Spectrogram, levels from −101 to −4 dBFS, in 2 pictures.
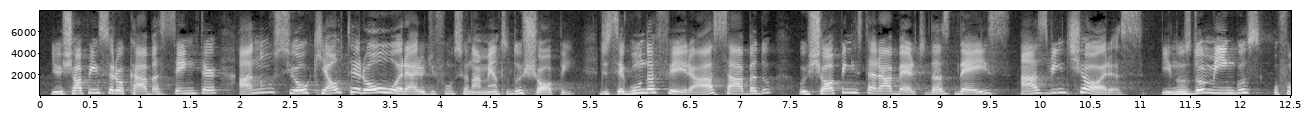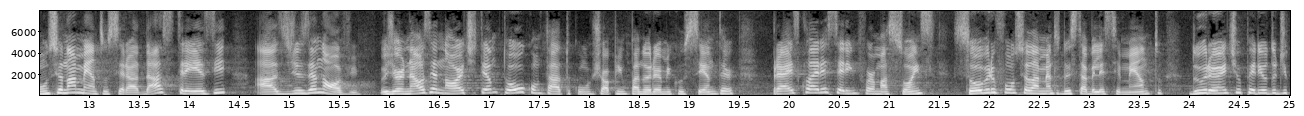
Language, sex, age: Portuguese, female, 10-29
